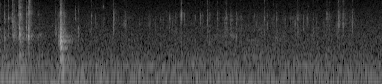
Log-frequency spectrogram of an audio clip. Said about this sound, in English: I imagine we're getting some typing coming from him soon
